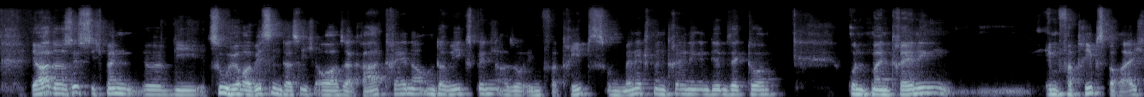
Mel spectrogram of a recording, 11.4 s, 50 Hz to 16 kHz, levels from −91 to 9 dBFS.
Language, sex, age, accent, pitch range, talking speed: German, male, 50-69, German, 115-145 Hz, 145 wpm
